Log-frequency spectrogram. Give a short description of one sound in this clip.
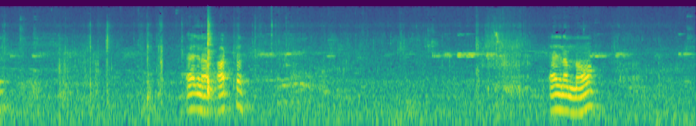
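Milk splashes as it pours into a metal bucket.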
